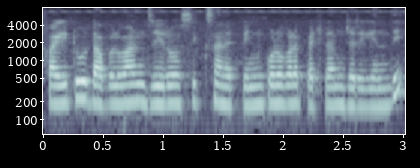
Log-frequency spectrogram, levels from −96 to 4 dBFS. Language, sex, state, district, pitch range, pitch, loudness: Telugu, female, Andhra Pradesh, Annamaya, 180-195 Hz, 190 Hz, -18 LUFS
